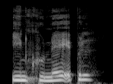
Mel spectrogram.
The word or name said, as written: inkunabel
